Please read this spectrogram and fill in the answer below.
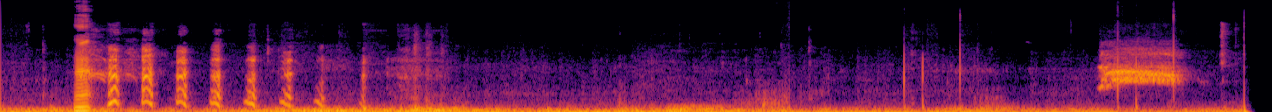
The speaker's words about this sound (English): Here we have a woman who got into a minor car accident with this man who's recording and decides to solve it by taking a ride on the front of his car.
